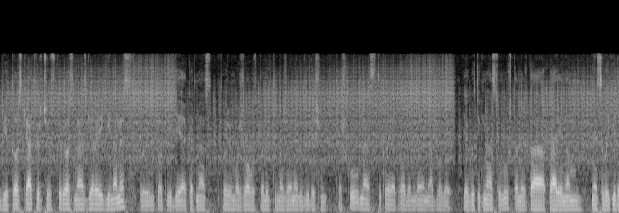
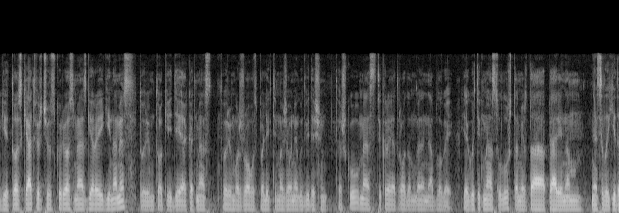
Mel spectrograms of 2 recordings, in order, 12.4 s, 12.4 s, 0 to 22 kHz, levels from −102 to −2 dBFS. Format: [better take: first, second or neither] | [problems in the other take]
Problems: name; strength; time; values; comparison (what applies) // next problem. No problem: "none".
second | background sound (Coin (dropping)); 11 dB below the speech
